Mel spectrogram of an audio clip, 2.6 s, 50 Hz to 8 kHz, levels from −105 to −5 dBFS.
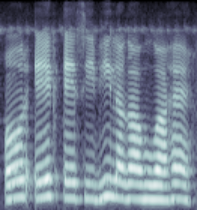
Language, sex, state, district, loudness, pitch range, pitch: Hindi, female, Uttar Pradesh, Shamli, -17 LUFS, 205-230 Hz, 215 Hz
